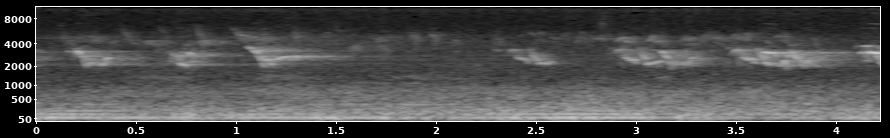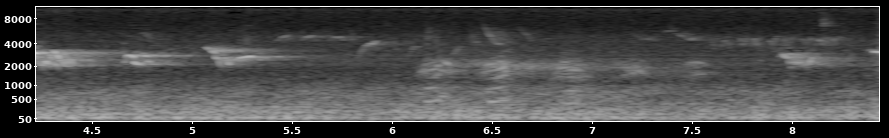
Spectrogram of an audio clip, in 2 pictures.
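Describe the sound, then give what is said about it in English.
Wild birds call over and over in an outdoor park in Vancouver, their bright, honking notes coming in quick overlapping bursts against a steady low background rumble, with no one speaking. “But yeah, again, one of the issues about recording this episode at a park as a birder is that I'm getting very, very distracted and I'm just trying to identify birds and look at them.”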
